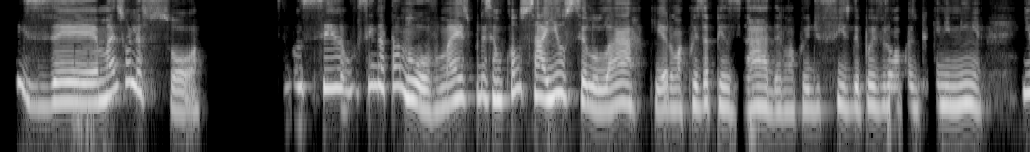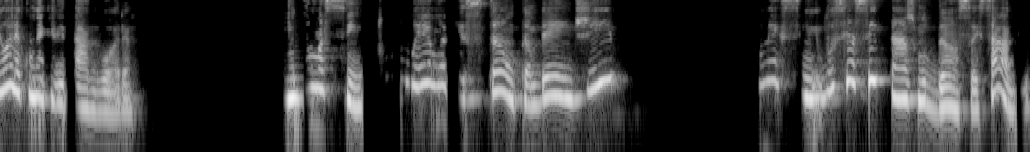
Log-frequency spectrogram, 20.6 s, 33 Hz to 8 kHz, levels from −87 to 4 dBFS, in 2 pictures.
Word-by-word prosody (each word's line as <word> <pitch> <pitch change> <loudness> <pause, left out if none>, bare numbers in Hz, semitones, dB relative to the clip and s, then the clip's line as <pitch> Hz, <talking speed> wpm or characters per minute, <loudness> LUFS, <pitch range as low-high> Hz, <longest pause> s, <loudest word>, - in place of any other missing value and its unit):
Pois 180 - -3
é. 205 0 +4
Mas 280 - +1
olha 390 -7 +3
só, - - -5 0.8
se 345 - -22
você 350 -1 0
você 310 +4 -6
ainda 365 -2 +2
tá 360 +1 -3
novo. 180 - +4
Mas, 220 +7 +1
por 245 +1 -5
exemplo, 225 -2 +3
quando 290 +8 0
saiu 255 -2 +4
o - - 0
celular, 195 -3 +1
que 165 -3 -4
era - - -1
uma 165 -1 -4
coisa 185 +3 -2
pesada, 170 -3 -2
era 155 - -7
uma 155 - -7
coisa 165 +1 -5
difícil, 165 +2 -6
depois 180 +1 -1
virou 180 +1 -3
uma 175 - -7
coisa 175 -2 -9
pequenininha, 185 -1 -1 0.4
e 280 +2 +3
olha 335 -3 +5
como 245 -3 +3
é - - +3
que 225 -2 -6
ele 195 -1 -3
tá 175 - -5
agora. 75 - -7 1.4
Então, 235 +9 +4
assim, 315 - +1 0.4
tudo 420 -4 -7
é 395 +2 +1
uma 365 -1 -3
questão 235 +4 -2
também 235 +5 +1
de 230 +7 -3 1.7
mas, 430 +3 -7 0.3
assim, 235 0 +2
você 340 - -1
aceitar 435 - +3
as 225 0 +1
mudanças, 165 -6 0
sabe. 155 -1 -1
220 Hz, 160 wpm, -19 LUFS, 175-295 Hz, 1.7 s, olha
